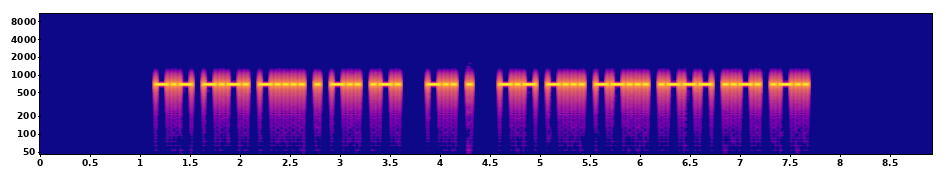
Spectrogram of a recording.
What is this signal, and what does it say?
Morse code, heard as a keyed tone, about 30 wpm, 700 Hz. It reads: KC6EDR DE KB7JFL
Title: USA Callsign DE Callsign 30wpm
